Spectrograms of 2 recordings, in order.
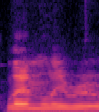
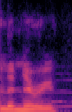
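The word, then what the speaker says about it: Lanayru: Lanleru or whatever. Laneri province. Laneru. Yeah, Laneri. That's how you pronounce it, actually.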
